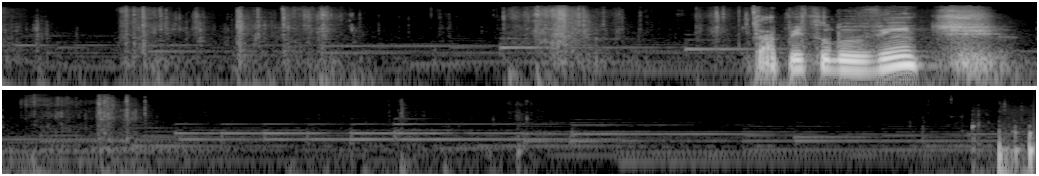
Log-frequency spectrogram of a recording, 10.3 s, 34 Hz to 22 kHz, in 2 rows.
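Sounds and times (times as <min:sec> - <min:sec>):
Bible paper pages flipping and rustling: 0:00.0 - 0:04.4, 0:05.1 - 0:08.0
speech: 0:03.8 - 0:05.0.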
